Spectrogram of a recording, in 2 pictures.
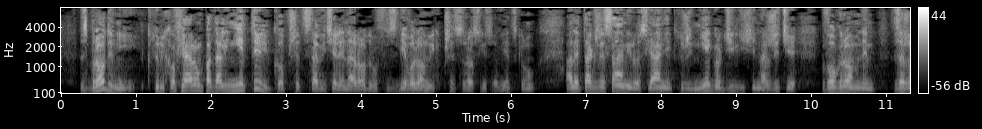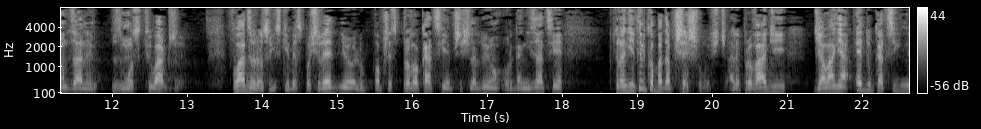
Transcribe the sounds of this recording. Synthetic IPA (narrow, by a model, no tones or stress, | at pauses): zbɾɔd̪ɲḭkt̪uɾɘxɔfʲjaɾɔ̃w̃pad̪alʲiɲɛt̪ɘlkɔpʂɛt̪st̪avʲit͡ɕɛlɛnaɾɔd̪uvzɲɛvɔlɔnɨxpʂɛzɾɔsʲjɛsɔvʲjɛt̪skɔ̃w̃alɛt̪aɡʐɛsamʲiɾɔsjaɲɛkt̪uʐɨɲɛɡɔd͡ʑilʲiɕɛnaʐɘt͡ɕɛvɔɡɾɔmnɘm | zaʐɔ̃nd̪zanɘm | zmɔskfɘwaɡʐɛ̰ | vwad̪zɛɾɔsɘjskʲɛbɛspɔɕɾɛd̪ɲɔlupːɔpʂɛspɾɔvɔkat̪sʲjɛpʂɛɕlad̪ujɔ̃w̃ʔɔɾɡaɲizat̪sʲjɛ | kt̪uɾaɲɛt̪ɘlkɔbad̪apʂɛʂwɔ̰ɕt͡ɕa̰lɛpɾɔvad͡ʑi | d͡ʑawaɲaʔɛd̪ukat̪sɘjn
